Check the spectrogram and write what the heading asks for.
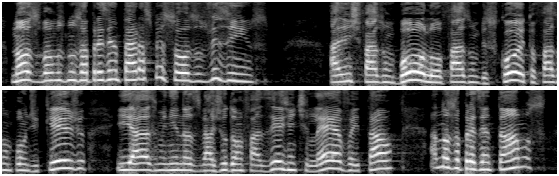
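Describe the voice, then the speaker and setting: A woman pastor preaching a sermon, telling a story and acting out the dialogue in a lively way. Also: on the high side, big-room sound.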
